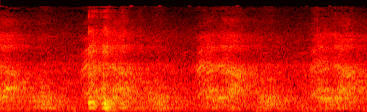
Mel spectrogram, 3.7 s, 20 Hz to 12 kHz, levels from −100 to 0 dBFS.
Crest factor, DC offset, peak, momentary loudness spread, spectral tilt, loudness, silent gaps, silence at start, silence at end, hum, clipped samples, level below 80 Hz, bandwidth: 20 dB; under 0.1%; -20 dBFS; 10 LU; -5.5 dB/octave; -40 LUFS; none; 0 s; 0 s; none; under 0.1%; -70 dBFS; 10 kHz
